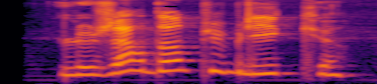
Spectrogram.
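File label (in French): "Le jardin public", French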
